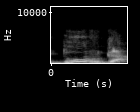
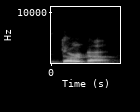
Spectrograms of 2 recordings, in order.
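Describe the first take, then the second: First: The name is said with exaggerated foreign-sounding pronunciation. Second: The name is said plainly, in an everyday way. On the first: The speaker is trying too hard to sound authentic. "try to overcorrect and say Durga, like they they just go all in" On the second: This is the usual way people say it. "most people say that"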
